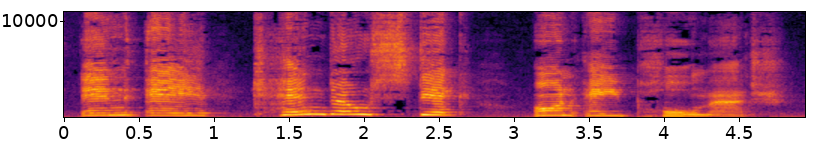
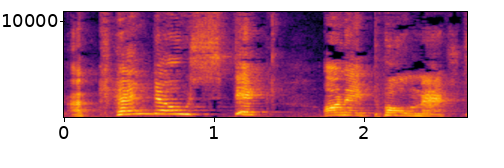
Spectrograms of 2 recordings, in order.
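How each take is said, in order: First: Said in the usual way. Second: Louder and higher, repeating in disbelief; incredulous outrage. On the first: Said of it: "Do you hear me right here?". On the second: Real, not acted. Ranting to viewers about the kendo stick match, incredulous and loud. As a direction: hammer the repeat like you can't believe it.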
